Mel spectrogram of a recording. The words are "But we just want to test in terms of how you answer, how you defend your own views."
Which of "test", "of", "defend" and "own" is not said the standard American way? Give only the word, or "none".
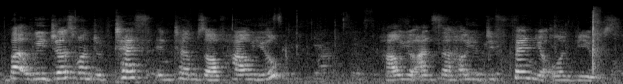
of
